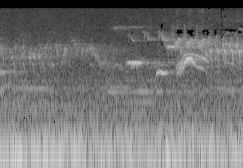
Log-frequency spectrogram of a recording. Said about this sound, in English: Isn't that a lovely, lovely sound? Good morning. The sound of birds tweeting in a wood and the distant bells of a French Catholic church. Listen again.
